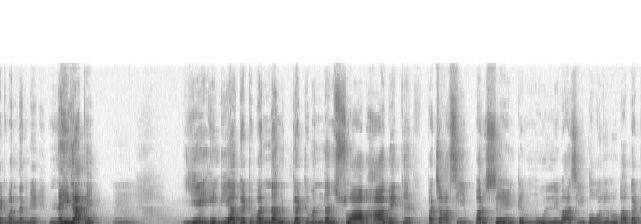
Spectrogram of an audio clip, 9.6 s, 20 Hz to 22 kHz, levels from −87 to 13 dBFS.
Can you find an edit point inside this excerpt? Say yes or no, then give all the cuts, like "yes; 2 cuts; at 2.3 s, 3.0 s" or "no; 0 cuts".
no; 0 cuts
